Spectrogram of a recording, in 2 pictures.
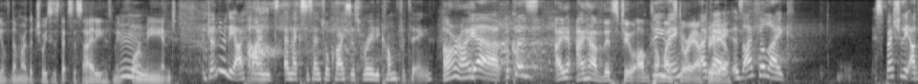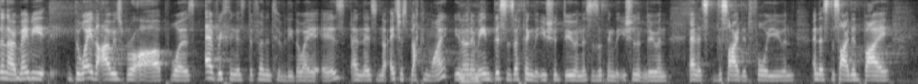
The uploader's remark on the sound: This episode was recorded live at VidCon London 2019!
